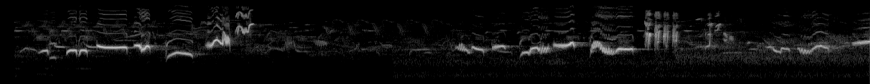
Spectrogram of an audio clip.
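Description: A blackbird sings its song motifs in bright, fluting whistles and quick chirps. Two bursts of varied phrases are split by a short pause, with no other sounds around them.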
